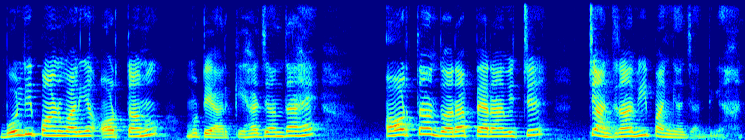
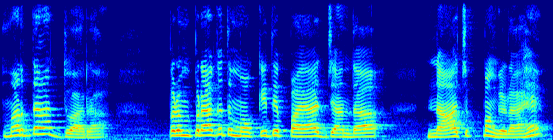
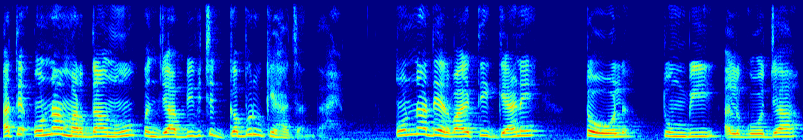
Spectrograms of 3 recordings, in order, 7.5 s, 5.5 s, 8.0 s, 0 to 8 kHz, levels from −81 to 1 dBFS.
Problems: background conversations at intervals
